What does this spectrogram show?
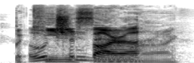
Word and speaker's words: Onechanbara: Today we are discussing Onechanbara. Onechanbara. Oh, I asked you right before how to pronounce it, and I still screwed it up. Onechanbara.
